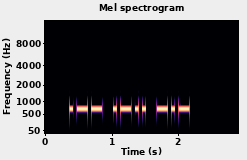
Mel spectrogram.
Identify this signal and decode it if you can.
Morse code, heard as a keyed tone, about 22 wpm, 700 Hz. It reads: WLK
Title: USA Call Sign Postfixes - 3 Letters 22wpm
